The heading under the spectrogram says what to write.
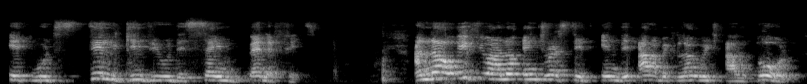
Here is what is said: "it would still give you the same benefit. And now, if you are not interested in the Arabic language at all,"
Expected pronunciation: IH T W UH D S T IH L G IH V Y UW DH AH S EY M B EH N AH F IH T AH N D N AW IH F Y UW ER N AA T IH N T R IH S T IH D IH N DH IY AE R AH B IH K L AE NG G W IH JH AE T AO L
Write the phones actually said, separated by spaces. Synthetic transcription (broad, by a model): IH T W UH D S T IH L G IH V Y UW DH AH S EY M B EH N AH F IH T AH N N AW IH F Y UW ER N AA T IH N T R IH S T IH D IH N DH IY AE R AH B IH K L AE NG G W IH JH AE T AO L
